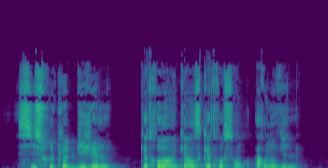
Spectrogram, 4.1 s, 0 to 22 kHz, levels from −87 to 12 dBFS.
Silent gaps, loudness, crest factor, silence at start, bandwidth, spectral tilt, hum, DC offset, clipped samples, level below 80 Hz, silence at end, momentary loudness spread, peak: none; -22 LUFS; 20 dB; 0.25 s; 14.5 kHz; -4 dB/octave; none; under 0.1%; under 0.1%; -58 dBFS; 0.4 s; 8 LU; -4 dBFS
